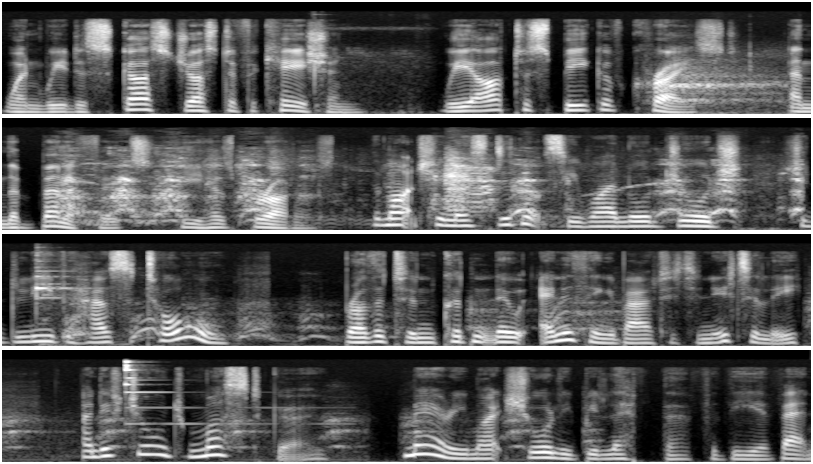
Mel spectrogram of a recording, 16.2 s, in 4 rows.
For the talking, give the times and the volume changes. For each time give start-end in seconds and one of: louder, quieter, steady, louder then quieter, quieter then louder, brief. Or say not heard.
0.0-16.1 steady.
